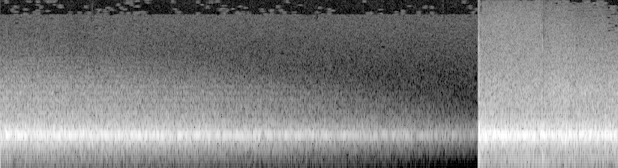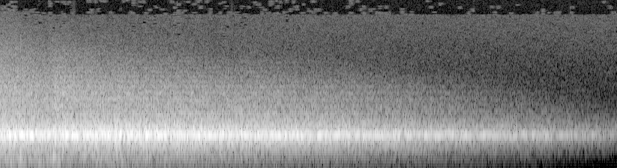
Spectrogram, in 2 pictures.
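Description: Electronic synthesized pulses in an industrial track's intro: a sudden mid-pitched tone with a hiss around it that slowly fades out. One fades away over the first three seconds, and a fresh one hits about three seconds in and fades to almost nothing near the end.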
